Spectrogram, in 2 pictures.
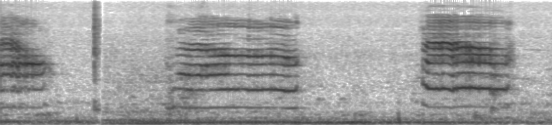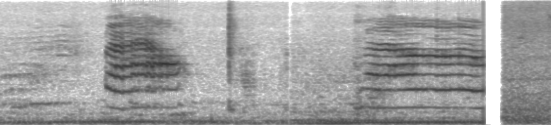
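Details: Cat meowing repeatedly, five drawn-out, nasal, harmonic-rich meows each about a second long, spaced roughly two to three seconds apart, over a low steady background hum.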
